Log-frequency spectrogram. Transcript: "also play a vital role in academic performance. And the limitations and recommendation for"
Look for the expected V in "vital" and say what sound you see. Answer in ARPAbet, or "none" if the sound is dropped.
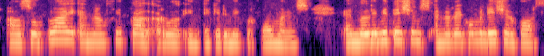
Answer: F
